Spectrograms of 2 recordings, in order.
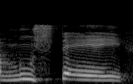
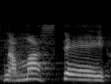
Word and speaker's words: namaste: dude it's not now mooste it's namaste who messes up namaste this isn't a mousse day but to those Indians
